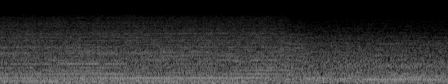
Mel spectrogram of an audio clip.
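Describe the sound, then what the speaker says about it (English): A race truck engine in an iRacing Truck Series race at Charlotte, a dense constant onboard roar with a slight shift in tone partway through as the driver downshifts, loud and with no voices. "You just heard him downshift."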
